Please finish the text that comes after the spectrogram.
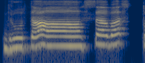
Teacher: व के ऊपर जो अनुस्वार यानी कि बिंदी है उसका उच्चारण करेंगे आधे व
